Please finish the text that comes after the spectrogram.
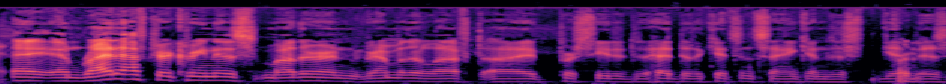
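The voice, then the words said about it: Voice sounds like a cold. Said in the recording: “I have a cold.”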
